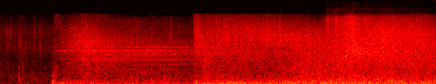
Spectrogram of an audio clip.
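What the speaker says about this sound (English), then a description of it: "why is it shooting fireballs at me?" Fireballs burst in a Bloodborne nightmare area, heard as a sudden loud boom that swells into a sustained roaring blast, growing louder after a second surge partway through, with no talk over it.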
